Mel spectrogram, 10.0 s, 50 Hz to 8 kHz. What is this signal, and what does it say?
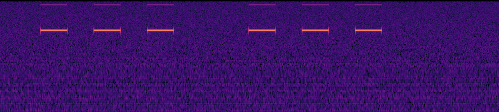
Alarm pattern, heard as an alarm's beeps, played twice, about 3500 Hz. Temporal three. Smoke or fire, evacuate.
